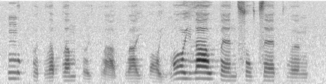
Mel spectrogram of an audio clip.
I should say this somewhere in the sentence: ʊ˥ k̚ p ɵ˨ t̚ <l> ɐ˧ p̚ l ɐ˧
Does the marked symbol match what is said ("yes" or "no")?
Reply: yes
